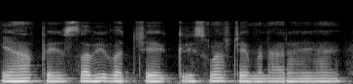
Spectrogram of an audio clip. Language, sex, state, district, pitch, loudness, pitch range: Hindi, male, Jharkhand, Garhwa, 140 Hz, -16 LUFS, 140-145 Hz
